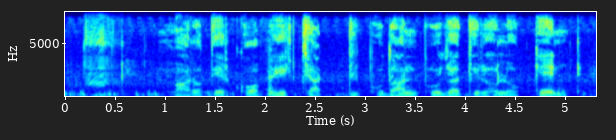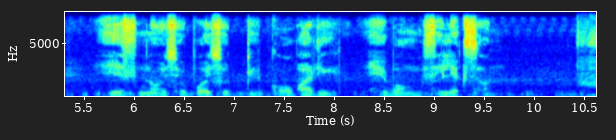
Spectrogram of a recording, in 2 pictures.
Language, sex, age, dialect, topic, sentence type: Bengali, male, 60-100, Standard Colloquial, agriculture, statement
